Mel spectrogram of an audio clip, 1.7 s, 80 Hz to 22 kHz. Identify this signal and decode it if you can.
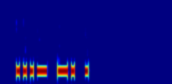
Morse code, heard as a keyed tone, about 36 wpm, 700 Hz. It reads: VNE
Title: USA Call Sign Postfixes - 3 Letters 35wpm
